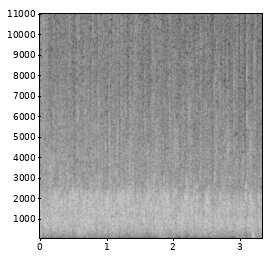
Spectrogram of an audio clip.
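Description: An audience at a gathering in Bali claps continuously, a dense and even burst of applause filling the whole moment with no break.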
